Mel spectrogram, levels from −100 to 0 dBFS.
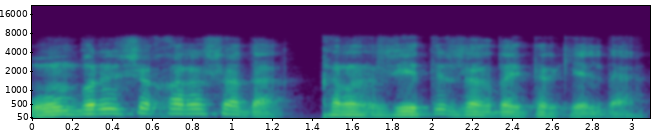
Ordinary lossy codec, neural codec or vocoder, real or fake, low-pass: Opus, 24 kbps; codec, 16 kHz, 16 kbps, FreqCodec, smaller model; fake; 7.2 kHz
